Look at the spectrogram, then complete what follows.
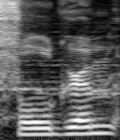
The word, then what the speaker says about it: Fulgrim: Oh, it is pronounced Fulgrim.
